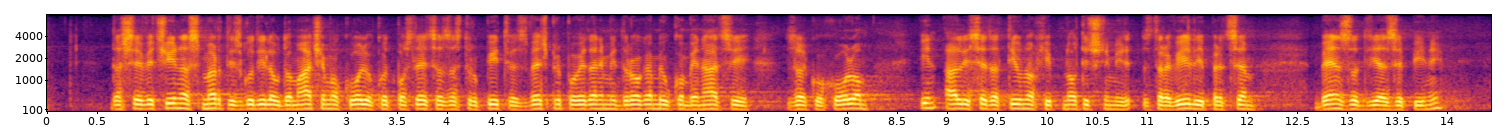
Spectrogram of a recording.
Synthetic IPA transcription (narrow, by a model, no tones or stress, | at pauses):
d̪asɛjɛʋɛt͡ʃiːnasməɾt̪izɡɔd̪iːlawd̪ɔmaːt͡ʃɛmɔkoːljukɔt̪̚pɔsled̪it̪sazast̪ɾupiːt̪ʋɛzʋɛt͡ʃpɾɛpɔʋeːd̪animid̪ɾoːɡamiukɔmbinaːt̪siji | zalkoxoːlɔm | inalisɛd̪at̪iwnɔxipnoːt̪it͡ʃnimizd̪ɾaʋiːlipɾɛt̪səm | bɛnzɔd̪iazɛpiːni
